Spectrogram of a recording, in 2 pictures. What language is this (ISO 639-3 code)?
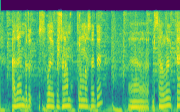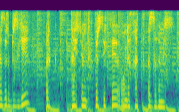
kaz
